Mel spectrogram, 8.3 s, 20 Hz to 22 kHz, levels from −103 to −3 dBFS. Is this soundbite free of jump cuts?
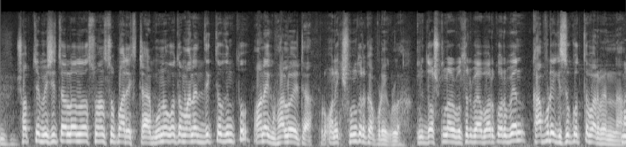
no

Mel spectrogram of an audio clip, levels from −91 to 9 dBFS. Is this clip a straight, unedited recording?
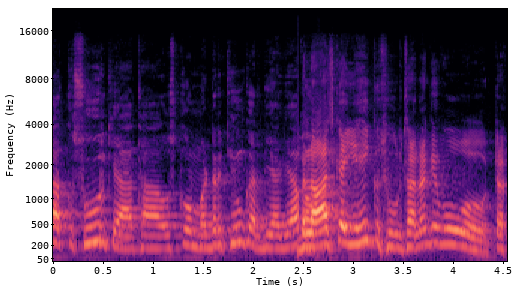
no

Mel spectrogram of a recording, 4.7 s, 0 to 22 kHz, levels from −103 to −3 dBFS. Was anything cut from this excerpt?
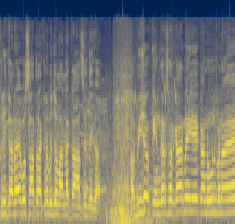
yes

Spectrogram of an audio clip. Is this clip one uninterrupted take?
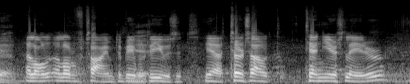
no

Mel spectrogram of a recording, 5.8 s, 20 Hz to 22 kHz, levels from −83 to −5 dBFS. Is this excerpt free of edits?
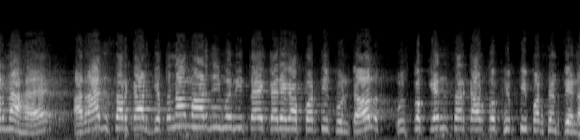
yes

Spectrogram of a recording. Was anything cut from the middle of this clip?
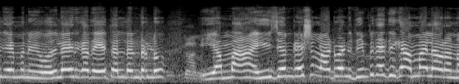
yes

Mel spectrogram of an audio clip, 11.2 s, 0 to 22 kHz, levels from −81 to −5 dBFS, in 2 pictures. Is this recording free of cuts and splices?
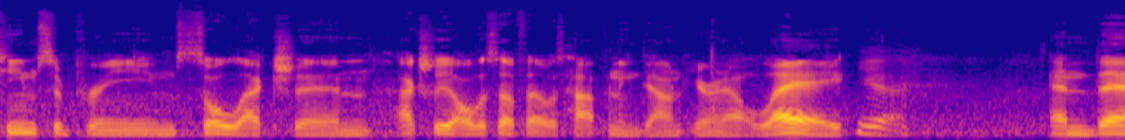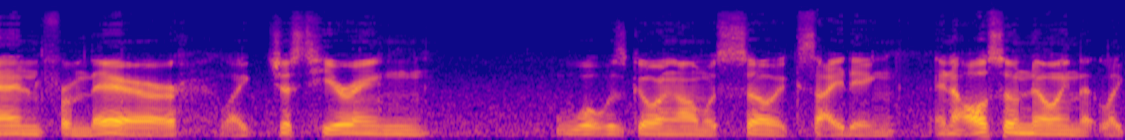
yes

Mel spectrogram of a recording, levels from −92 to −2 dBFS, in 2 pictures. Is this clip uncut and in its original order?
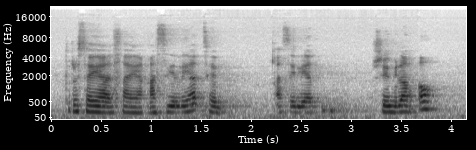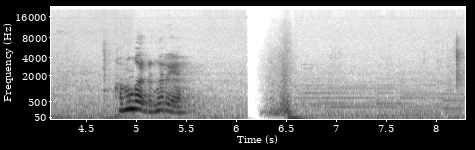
no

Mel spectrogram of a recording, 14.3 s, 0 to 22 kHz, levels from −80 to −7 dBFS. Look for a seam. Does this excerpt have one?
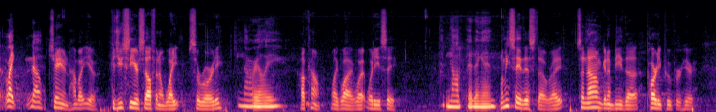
yes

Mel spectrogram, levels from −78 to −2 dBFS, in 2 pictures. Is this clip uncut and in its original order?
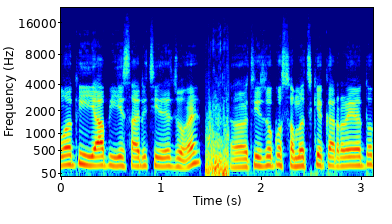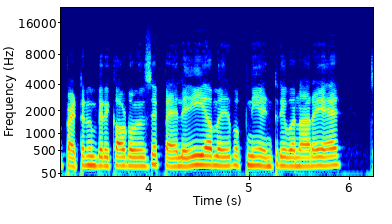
no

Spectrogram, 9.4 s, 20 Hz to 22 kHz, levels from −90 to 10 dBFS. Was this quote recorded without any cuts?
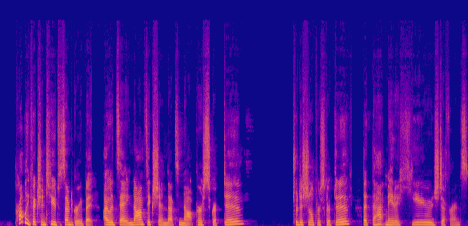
no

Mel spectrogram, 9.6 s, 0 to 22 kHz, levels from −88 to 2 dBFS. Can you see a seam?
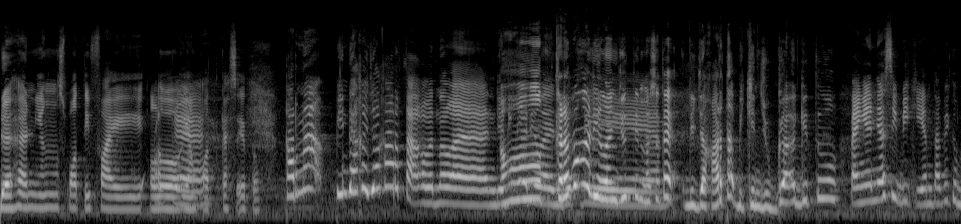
no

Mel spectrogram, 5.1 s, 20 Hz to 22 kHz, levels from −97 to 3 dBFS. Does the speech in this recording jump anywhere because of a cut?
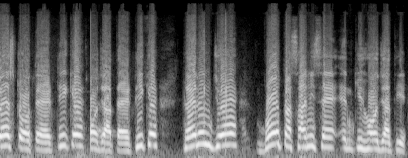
yes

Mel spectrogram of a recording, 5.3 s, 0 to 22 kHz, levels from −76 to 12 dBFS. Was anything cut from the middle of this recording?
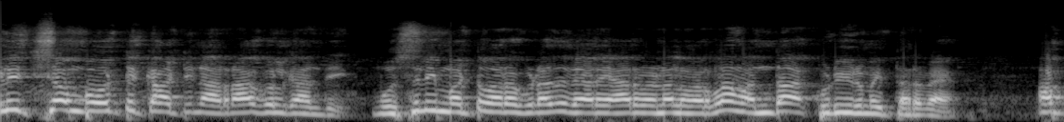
yes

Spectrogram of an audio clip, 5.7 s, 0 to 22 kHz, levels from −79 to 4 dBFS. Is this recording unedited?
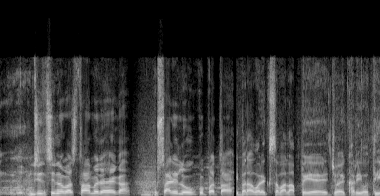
no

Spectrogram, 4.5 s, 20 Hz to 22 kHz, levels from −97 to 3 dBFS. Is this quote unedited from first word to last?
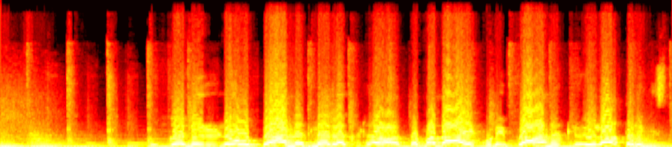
no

